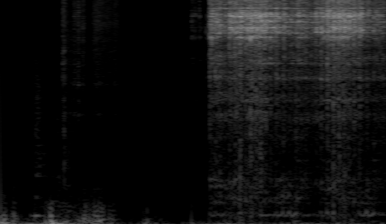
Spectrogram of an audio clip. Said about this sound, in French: Vous avez vu, c'est les sonnailles qui viennent sonner et le doigt qui vient glisser dessus. Tout ça, c'est des instruments à la base qui viennent d'un pays qui s'appelle la Mésopotamie.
